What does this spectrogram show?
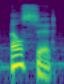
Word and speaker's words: El Cid: Elsai, the Lord, Spanish tongues gradually reshaped the Arabic pronunciation. Elsid.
